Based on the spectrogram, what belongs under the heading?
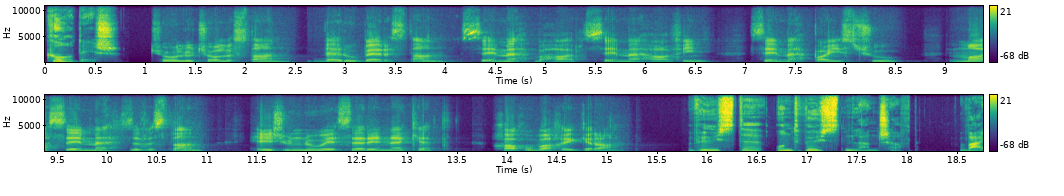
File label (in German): Kurdisch, Kinderverse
